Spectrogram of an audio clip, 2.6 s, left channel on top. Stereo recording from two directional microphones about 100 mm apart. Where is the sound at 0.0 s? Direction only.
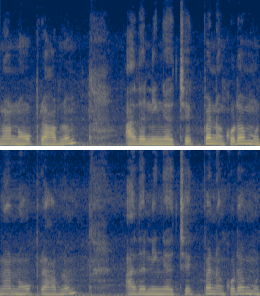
20° left (ahead or behind).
